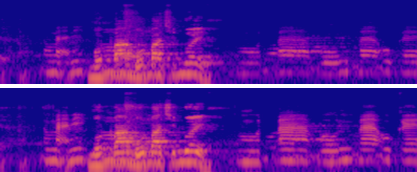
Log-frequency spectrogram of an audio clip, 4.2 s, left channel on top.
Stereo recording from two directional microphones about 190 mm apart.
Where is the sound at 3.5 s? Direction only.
25° right (ahead or behind).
